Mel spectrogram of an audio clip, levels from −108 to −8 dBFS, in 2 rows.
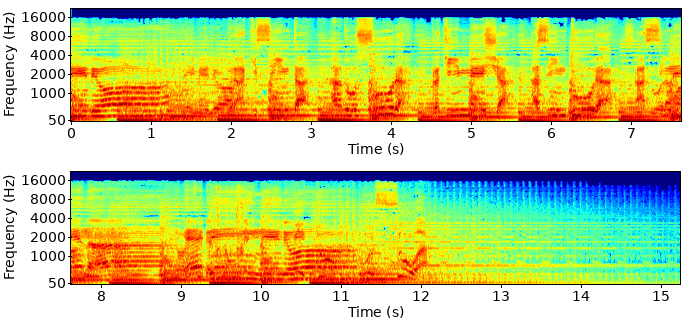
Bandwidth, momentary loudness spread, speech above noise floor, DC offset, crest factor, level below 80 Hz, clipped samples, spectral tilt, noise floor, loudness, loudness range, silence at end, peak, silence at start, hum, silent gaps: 16 kHz; 6 LU; 34 dB; under 0.1%; 12 dB; -20 dBFS; under 0.1%; -5 dB/octave; -46 dBFS; -13 LUFS; 7 LU; 1.55 s; 0 dBFS; 0 s; none; none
